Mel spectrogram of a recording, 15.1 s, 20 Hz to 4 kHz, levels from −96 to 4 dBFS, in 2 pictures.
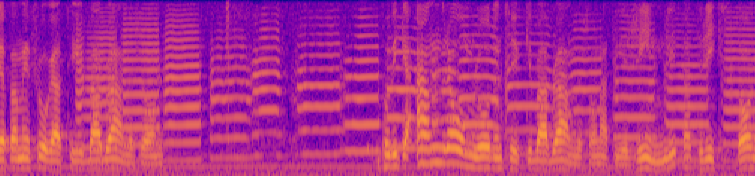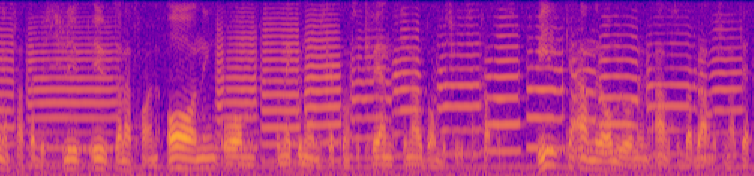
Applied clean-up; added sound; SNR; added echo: none; Trumpet; 6 dB; none.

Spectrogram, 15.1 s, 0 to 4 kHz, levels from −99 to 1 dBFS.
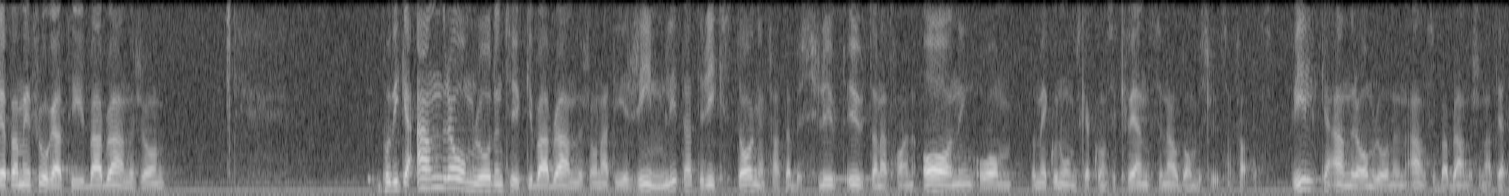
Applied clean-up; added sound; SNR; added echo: none; none; none; none.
